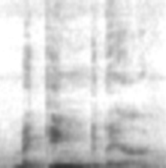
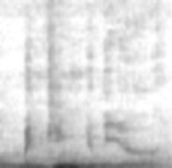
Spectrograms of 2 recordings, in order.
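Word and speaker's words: Megingjörð: So it is pronounced Megingdir. So it's spelled Mengingjardir. So Megingdir.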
